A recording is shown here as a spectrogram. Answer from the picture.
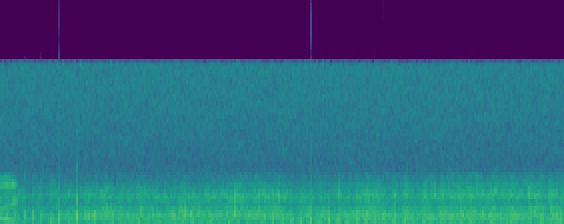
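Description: Helicopter flying overhead, its rotor beating in a rapid, steady chop.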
